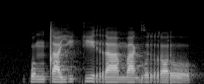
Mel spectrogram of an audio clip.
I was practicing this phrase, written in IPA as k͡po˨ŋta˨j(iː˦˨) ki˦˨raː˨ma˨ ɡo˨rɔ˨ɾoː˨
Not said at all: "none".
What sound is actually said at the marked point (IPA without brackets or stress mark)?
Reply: i˦˨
